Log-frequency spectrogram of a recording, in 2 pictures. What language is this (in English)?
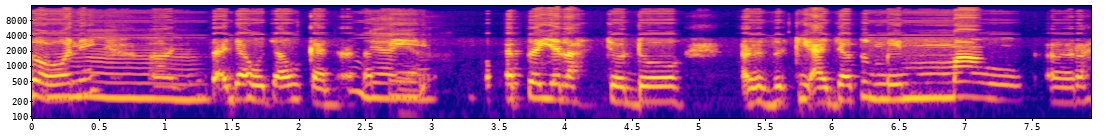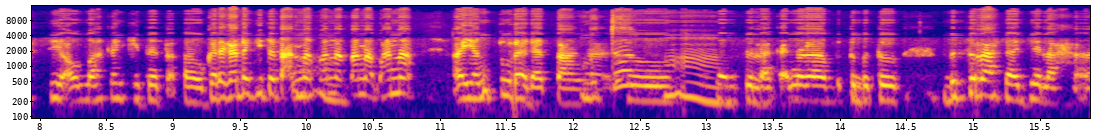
Malay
